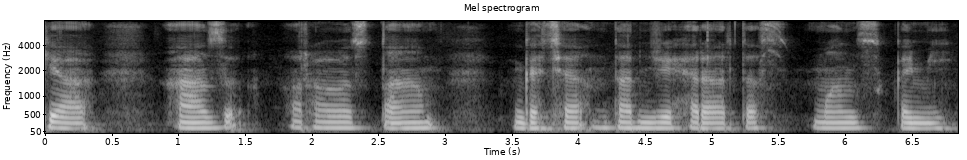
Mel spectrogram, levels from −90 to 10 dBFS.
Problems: none marked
